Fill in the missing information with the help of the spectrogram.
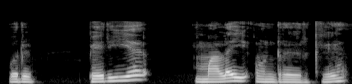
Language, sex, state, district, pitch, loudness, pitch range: Tamil, male, Tamil Nadu, Nilgiris, 125 Hz, -15 LUFS, 120-155 Hz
